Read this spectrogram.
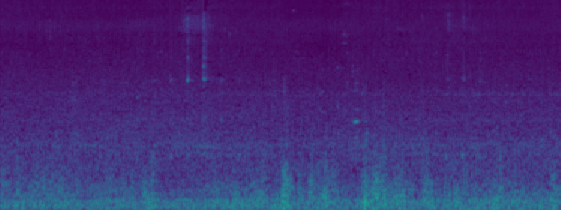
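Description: Wind rumbles loudly against a microphone outdoors.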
